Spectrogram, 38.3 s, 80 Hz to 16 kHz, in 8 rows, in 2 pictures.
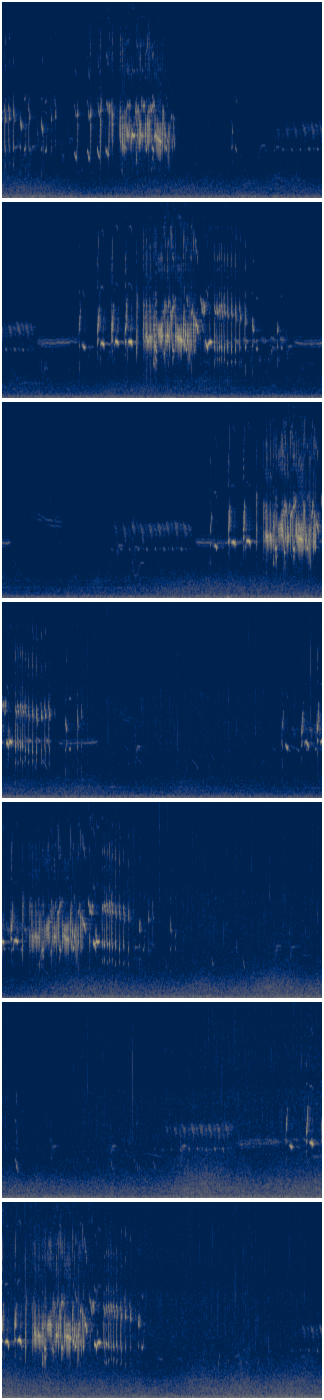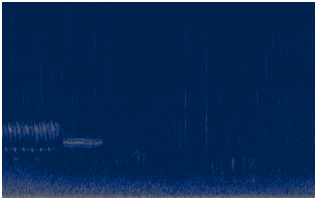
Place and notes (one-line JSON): {"title": "Green Ln, Malton, UK - corn bunting ... call ... song ...", "date": "2021-04-11 07:27:00", "description": "corn bunting ... call ... song ... xlr SASS to zoom h5 ... bird calls ... song ... yellowhammer ... crow ... skylark ... linnet ... pheasant ... blackbird ... very windy ... snow showers ... taken from unattended extended unedited recording ...", "latitude": "54.12", "longitude": "-0.56", "altitude": "89", "timezone": "Europe/London"}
